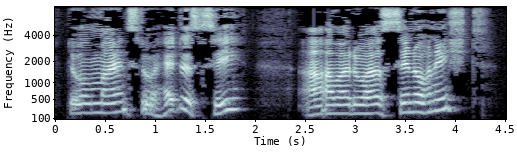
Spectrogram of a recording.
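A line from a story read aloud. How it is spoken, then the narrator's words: Old woman, venomous laugh. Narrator (German): die Alte lachte giftig und sprach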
